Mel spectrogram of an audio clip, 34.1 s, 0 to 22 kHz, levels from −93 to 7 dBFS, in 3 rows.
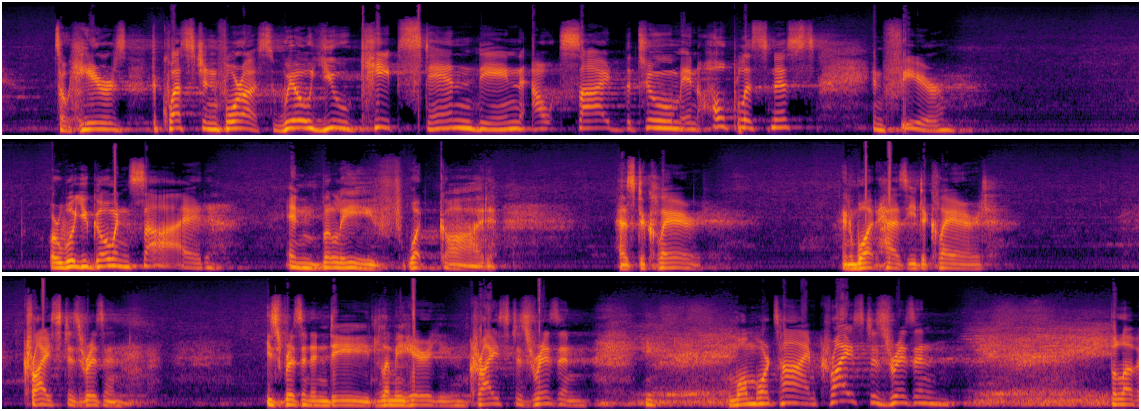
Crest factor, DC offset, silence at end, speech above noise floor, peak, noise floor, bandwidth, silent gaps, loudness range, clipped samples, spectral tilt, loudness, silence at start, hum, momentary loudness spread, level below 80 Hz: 20 dB; under 0.1%; 0 s; 37 dB; 0 dBFS; -57 dBFS; over 20 kHz; none; 4 LU; under 0.1%; -3.5 dB/octave; -19 LUFS; 0 s; none; 12 LU; -74 dBFS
